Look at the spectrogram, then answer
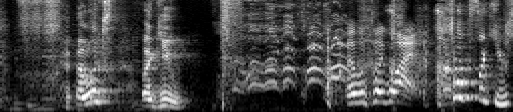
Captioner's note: laughing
